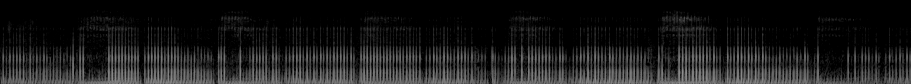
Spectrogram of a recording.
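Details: Kitten asleep and snoring like a person: dense, buzzing low rumble that swells and fades in repeated breath-like cycles, with short breaks around one, two and six-and-a-half seconds, indoors.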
